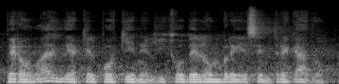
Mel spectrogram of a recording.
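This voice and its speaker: A man voicing a calm, grave male teacher in a dramatized gospel reading, speaking in a solemn, measured way. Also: fairly low pitch, roomy sound, long reverb tail, lightly acted.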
